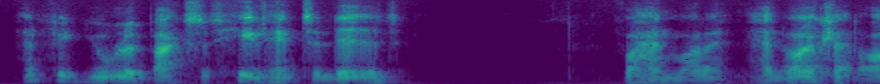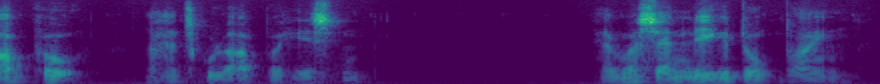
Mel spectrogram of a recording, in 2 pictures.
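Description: Man, storybook narrator, mid-pitched voice, lively, low speech tags. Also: lo-fi sound. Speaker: audiobook narrator.

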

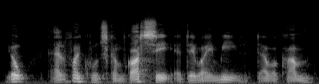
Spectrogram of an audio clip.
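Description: A man's voice: vocal fry, muffled recording. Man narrating a children's storybook. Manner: warm, lively storytelling, dropping low for tags. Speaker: audiobook narrator.

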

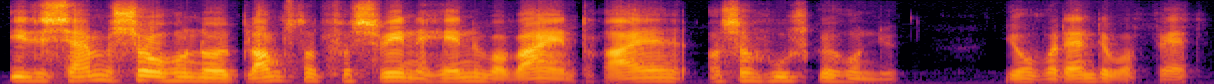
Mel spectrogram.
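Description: Man narrating a storybook, slightly dull sound. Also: mid-range voice. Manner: lively, expressive storytelling. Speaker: audiobook narrator.

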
